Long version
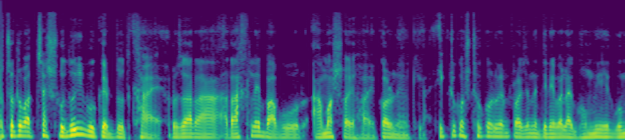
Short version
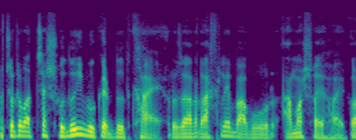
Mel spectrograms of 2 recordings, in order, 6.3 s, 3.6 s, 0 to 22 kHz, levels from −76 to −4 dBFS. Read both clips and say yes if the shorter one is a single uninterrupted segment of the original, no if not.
no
